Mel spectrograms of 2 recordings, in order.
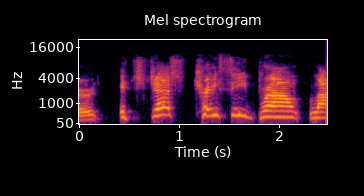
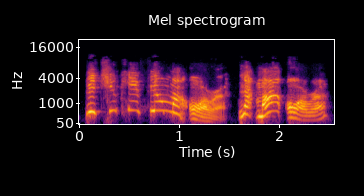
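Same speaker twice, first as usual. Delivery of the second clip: sassy retort; 11 semitones higher than usual. Retold or imitated. Retort to fan.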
